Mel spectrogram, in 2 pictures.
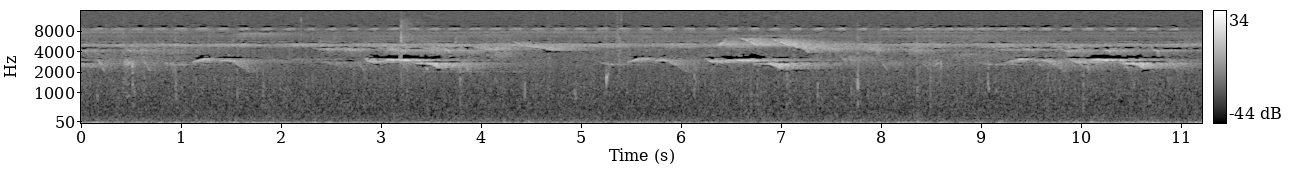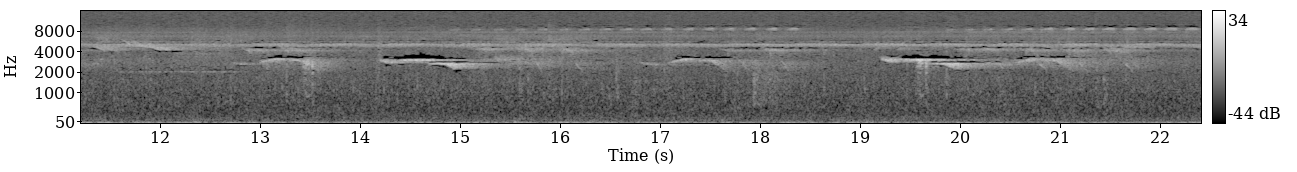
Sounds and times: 0.0s crickets 22.4s

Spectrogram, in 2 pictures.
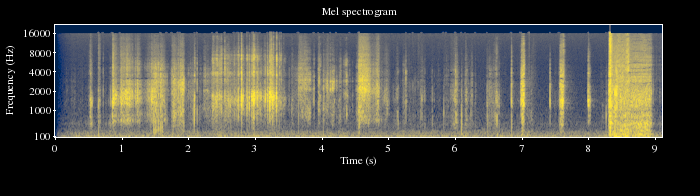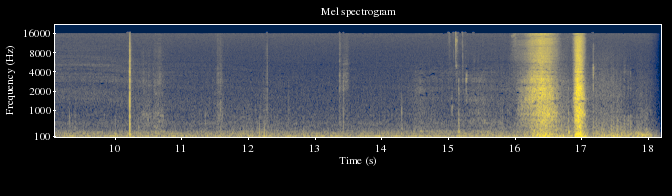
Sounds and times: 8.2s igniting 9.0s
8.3s extinguishing (blowing) 9.0s
16.0s extinguishing (blowing) 17.1s

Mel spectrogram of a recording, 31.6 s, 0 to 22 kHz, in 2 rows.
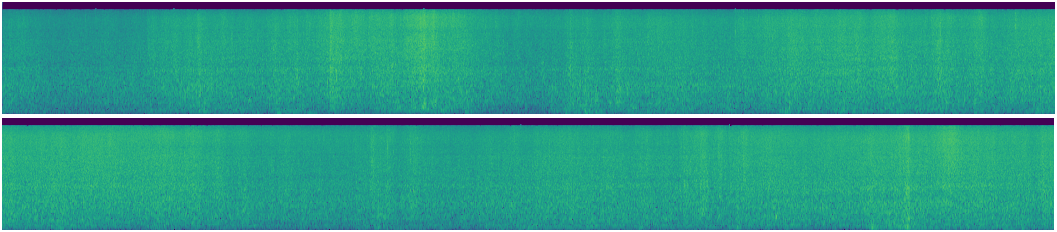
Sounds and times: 0.0s ocean waves wooshing by 31.5s

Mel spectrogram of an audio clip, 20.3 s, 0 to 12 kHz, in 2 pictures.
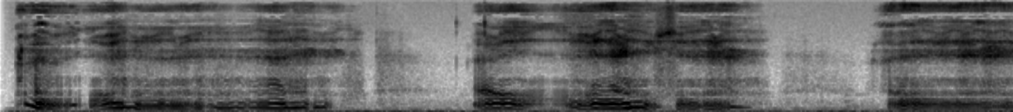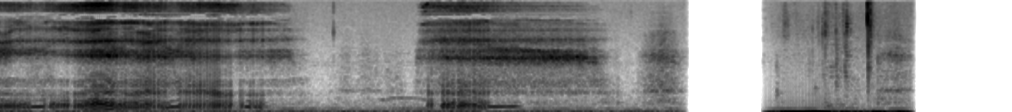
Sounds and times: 3.5s Breath 4.4s
7.8s Breath 8.5s
12.8s Breath 17.0s
18.8s Breath 19.3s

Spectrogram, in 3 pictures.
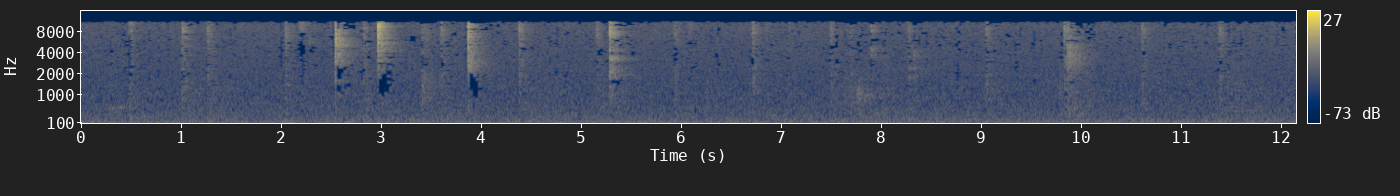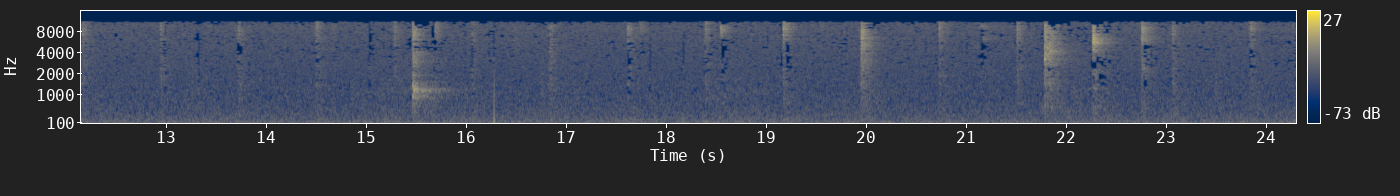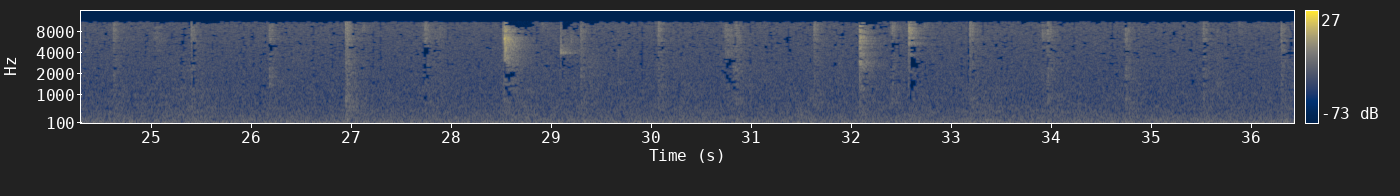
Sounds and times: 0.0s cave waterdrops 12.4s
14.6s cave waterdrops 36.4s

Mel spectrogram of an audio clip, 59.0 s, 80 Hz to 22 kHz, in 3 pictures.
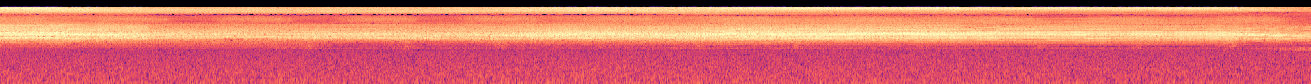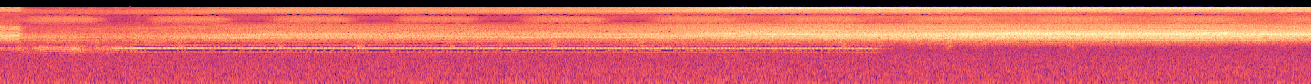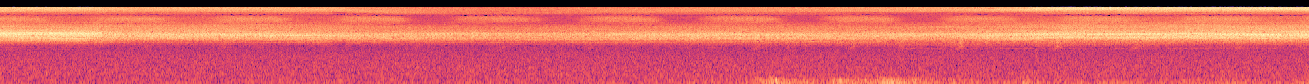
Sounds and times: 0.0s cicadas 58.9s
0.0s crickets 58.9s

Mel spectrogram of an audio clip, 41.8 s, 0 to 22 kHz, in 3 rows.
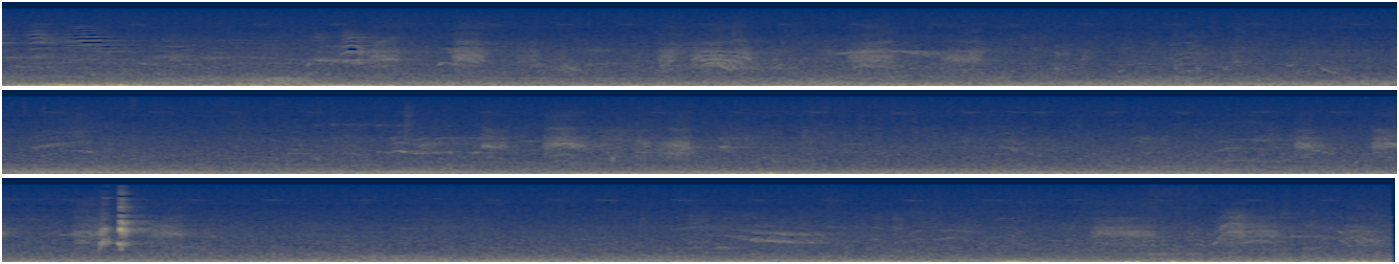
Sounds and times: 17.1s birds 30.8s

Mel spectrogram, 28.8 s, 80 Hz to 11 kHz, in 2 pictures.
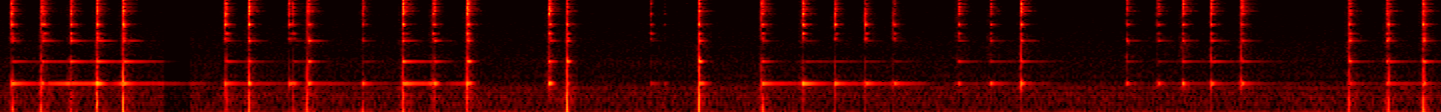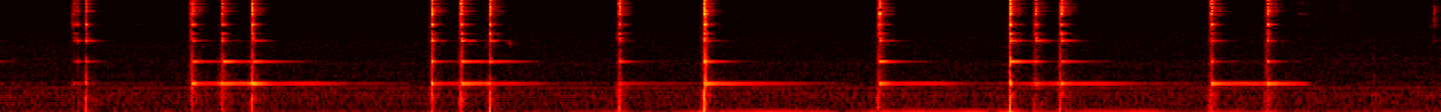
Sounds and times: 26.5s tinkles on a pint glass 27.5s

